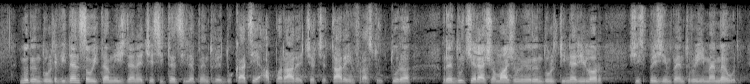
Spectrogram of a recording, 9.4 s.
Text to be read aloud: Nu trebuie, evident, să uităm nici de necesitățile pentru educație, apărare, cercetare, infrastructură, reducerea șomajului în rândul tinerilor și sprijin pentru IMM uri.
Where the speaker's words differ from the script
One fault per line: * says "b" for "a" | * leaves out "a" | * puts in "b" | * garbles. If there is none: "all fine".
* says "rândul" for "trebuie"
